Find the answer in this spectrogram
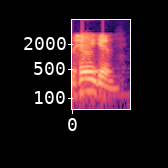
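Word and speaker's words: Haggen: He pronounces it Hagen. – Yeah, well, oh, really? It's H-A-G-G-E-N. Yeah. All right, so I'd go with Hagen, but okay.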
